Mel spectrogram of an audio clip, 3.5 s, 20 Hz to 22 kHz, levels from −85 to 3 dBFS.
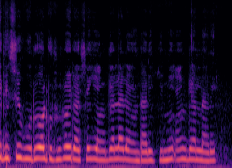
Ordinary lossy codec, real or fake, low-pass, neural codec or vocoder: none; fake; none; codec, 44.1 kHz, 7.8 kbps, Pupu-Codec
